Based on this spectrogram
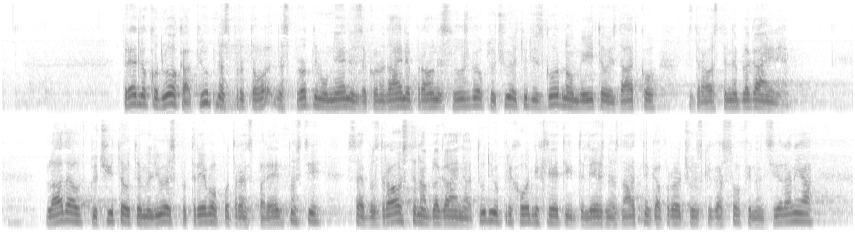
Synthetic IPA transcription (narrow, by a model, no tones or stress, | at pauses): pɾɛːd̪lɔkɔd̪loːkaklʲjupnnaspɾoːt̪nɛmumnɛːnjuzakɔnɔd̪aːjnɛpɾaːwnɛsluːʒbɛuklʲut͡ʃuːjɛt̪uːd̪izɡoːd̪nɔːmɛjiːt̪ɛwizd̪aːt̪kɔwzd̪ɾawst̪ʋɛnɛblaɡaːjnɛ | wlaːd̪aɔt̪klʲjut͡ʃiːt̪ɛwt̪ɛmɛljuːjɛspɔt̪ɾeːbɔpɔt̪ɾanspaɾɛnt̪nɔst̪isajbozd̪ɾawst̪ʋɛnablaɡaːjnat̪uːd̪iwpɾixoːd̪nixleːt̪iɣd̪ɛleːʒnaznaːt̪nɛɡapɾoːɾat͡ʃuːnskɛɡasɔfinant̪siːɾanja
